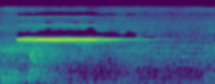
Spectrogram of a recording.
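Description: Gym interval timer sounding one long high-pitched beep to signal the start of a work interval; it fades out after about a second and a half.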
